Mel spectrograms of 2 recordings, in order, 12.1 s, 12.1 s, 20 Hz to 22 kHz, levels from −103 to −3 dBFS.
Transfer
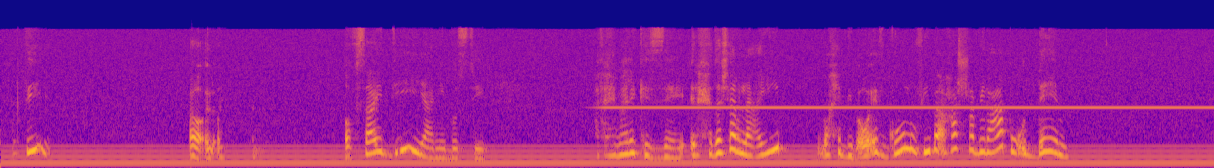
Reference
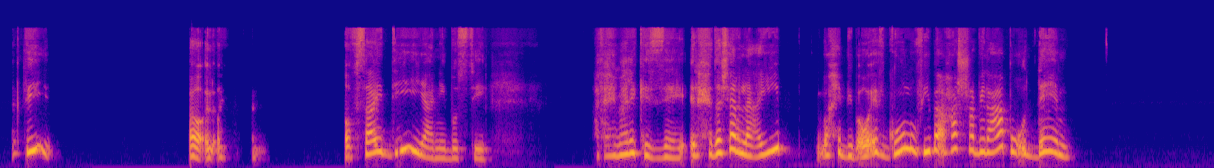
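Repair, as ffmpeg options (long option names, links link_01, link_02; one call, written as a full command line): ffmpeg -i in.wav -af "bandreject=frequency=108.1:width_type=h:width=4,bandreject=frequency=216.2:width_type=h:width=4,bandreject=frequency=324.3:width_type=h:width=4,bandreject=frequency=432.4:width_type=h:width=4,bandreject=frequency=1800:width=30,afwtdn=0.0035" out.wav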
